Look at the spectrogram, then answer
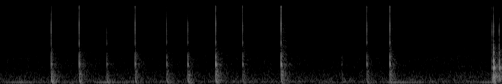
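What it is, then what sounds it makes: Flat-screen TV display. Fingertips trace and tap on the surface of a large flat-panel TV screen, producing twelve short, dry, irregularly spaced taps with a bright click and a hollow mid tone around 800 Hz. Each tap dies away almost instantly over a quiet background with a faint low hum.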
